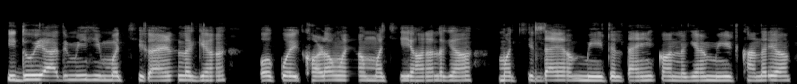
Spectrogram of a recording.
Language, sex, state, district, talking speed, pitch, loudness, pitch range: Garhwali, female, Uttarakhand, Uttarkashi, 180 wpm, 195 Hz, -16 LUFS, 185-200 Hz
